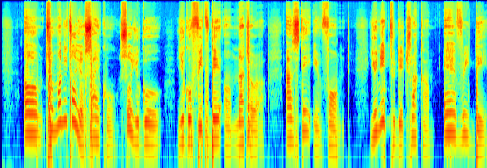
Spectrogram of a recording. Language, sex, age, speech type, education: Nigerian Pidgin, male, 30-45, spontaneous, tertiary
